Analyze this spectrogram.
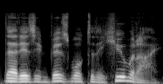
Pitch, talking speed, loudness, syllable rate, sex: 120 Hz, 255 wpm, -16 LUFS, 6.9 syllables/s, male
